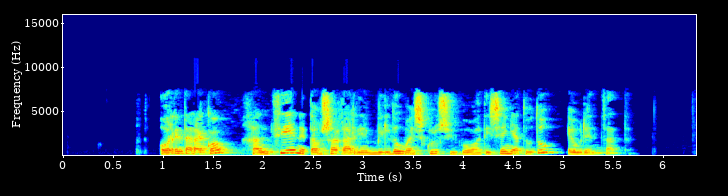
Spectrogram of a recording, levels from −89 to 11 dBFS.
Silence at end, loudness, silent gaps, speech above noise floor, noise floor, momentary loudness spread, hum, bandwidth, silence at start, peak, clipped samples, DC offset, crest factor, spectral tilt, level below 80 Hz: 0.8 s; -14 LUFS; none; 59 dB; -73 dBFS; 7 LU; none; 7.8 kHz; 0.95 s; 0 dBFS; under 0.1%; under 0.1%; 14 dB; -3.5 dB/octave; -58 dBFS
